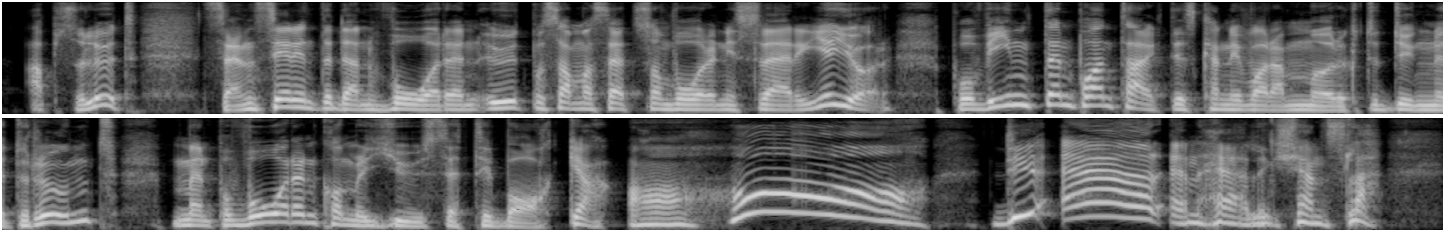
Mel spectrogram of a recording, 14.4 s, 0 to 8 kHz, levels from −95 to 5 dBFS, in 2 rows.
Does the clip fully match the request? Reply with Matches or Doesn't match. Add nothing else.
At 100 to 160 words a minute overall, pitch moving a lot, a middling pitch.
Matches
